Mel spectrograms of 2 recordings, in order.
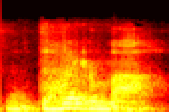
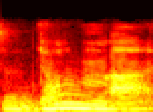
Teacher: In Sanskrit, it is dharma with a dharma, and the reason it's dhamma in Pali is the separate phenomenon of the phonetic mutation of the consonant cluster rm in Sanskrit, which will routinely become a double m in Pali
